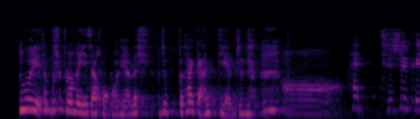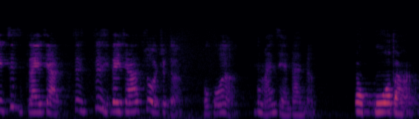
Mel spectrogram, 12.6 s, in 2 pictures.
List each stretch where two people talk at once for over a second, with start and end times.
none

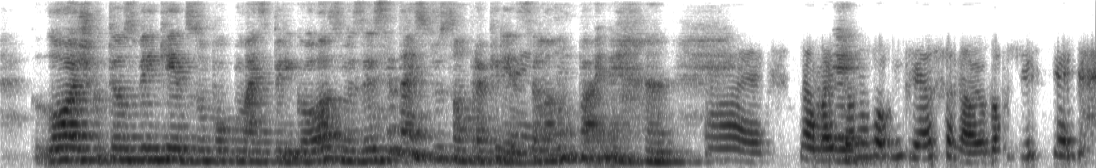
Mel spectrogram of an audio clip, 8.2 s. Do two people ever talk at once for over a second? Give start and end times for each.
none

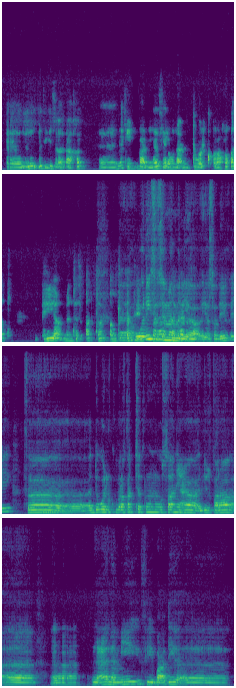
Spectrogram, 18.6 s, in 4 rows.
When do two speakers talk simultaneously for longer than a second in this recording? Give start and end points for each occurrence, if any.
7.0-8.7

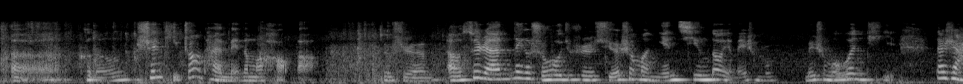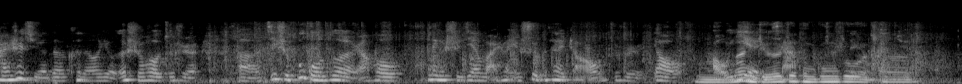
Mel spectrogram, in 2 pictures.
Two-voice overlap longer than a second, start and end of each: 16.8-18.8

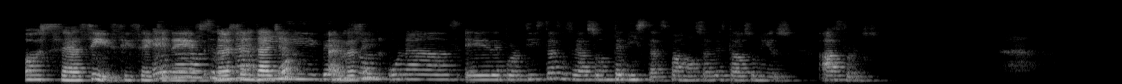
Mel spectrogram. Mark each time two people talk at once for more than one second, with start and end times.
1.5-2.9

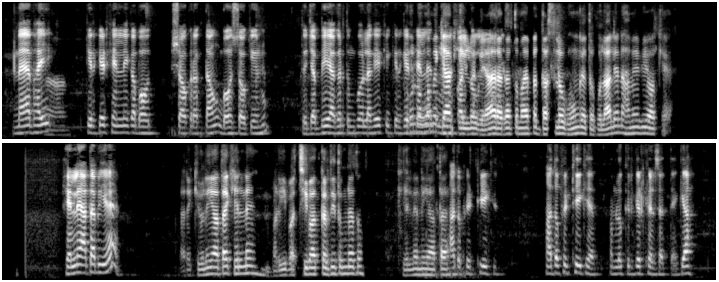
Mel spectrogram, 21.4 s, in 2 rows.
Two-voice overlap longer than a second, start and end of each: 6.1-7.6

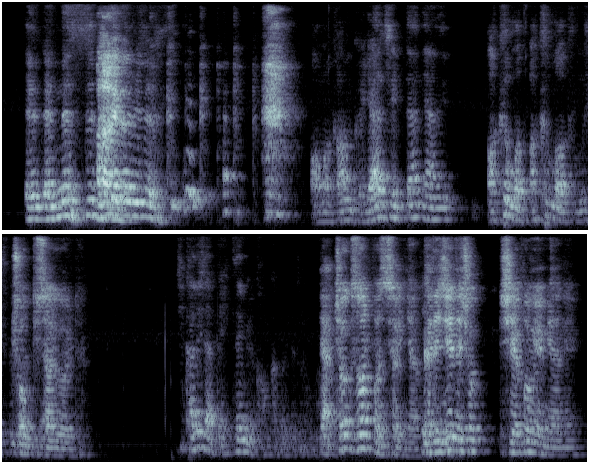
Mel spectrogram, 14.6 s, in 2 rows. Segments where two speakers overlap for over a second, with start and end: none

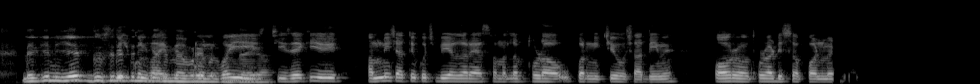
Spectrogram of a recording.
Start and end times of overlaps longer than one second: 1.1-2.6

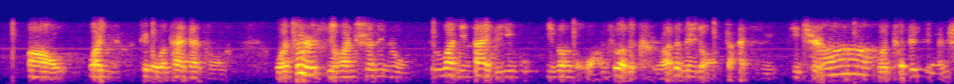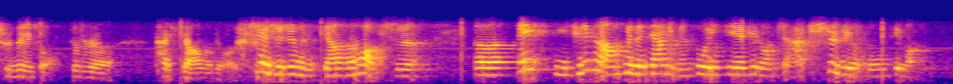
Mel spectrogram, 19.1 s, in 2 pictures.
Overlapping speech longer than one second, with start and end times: none

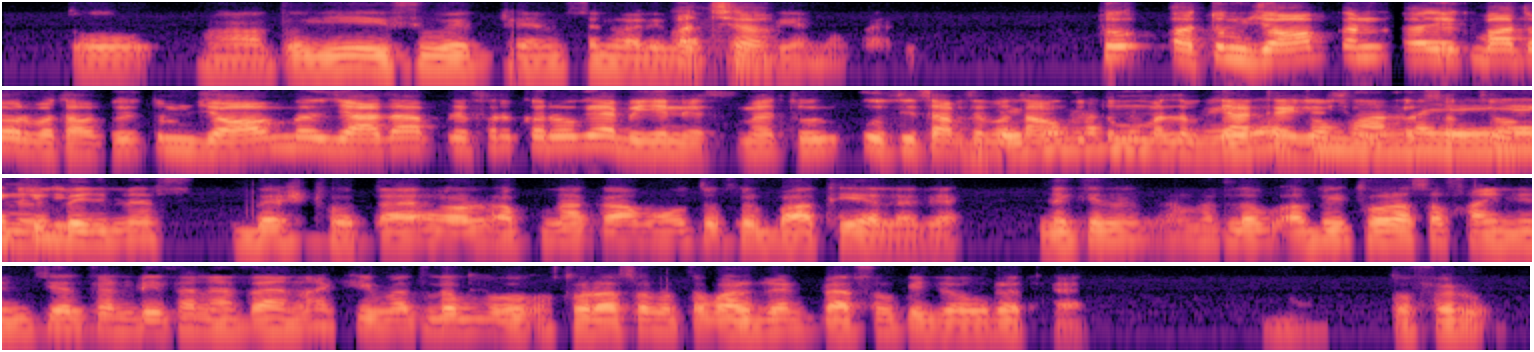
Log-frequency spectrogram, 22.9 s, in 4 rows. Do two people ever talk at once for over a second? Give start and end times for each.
9.4-11.8

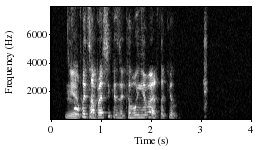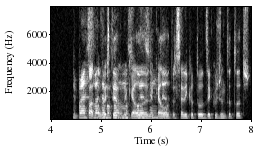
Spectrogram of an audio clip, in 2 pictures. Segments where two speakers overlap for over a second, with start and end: 4.6-6.4

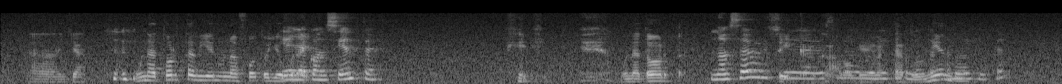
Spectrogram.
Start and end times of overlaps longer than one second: 7.7-9.7

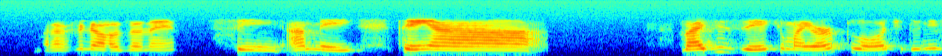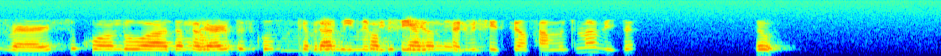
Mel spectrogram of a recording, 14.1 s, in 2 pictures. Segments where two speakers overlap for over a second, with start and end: 9.2-10.7

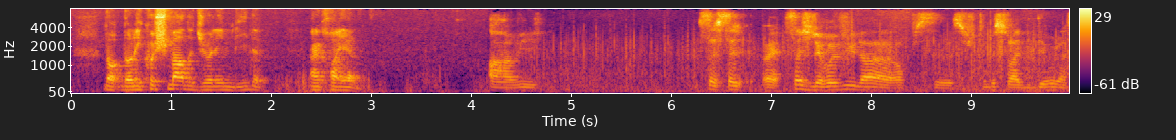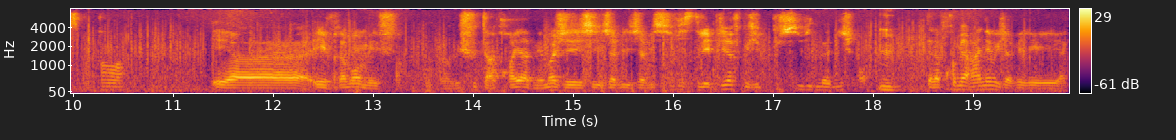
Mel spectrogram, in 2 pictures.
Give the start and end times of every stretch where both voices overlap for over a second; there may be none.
none

